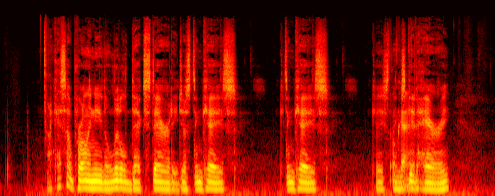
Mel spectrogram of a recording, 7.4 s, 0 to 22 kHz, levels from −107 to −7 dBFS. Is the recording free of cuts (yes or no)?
no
